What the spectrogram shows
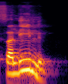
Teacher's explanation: सलील ली में जोर दे रहे हैं।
